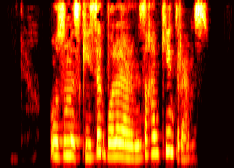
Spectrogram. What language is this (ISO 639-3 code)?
uzb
